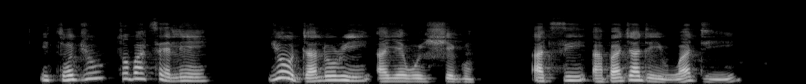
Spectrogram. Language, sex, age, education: Yoruba, female, 46-60, tertiary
